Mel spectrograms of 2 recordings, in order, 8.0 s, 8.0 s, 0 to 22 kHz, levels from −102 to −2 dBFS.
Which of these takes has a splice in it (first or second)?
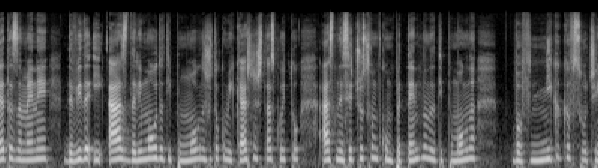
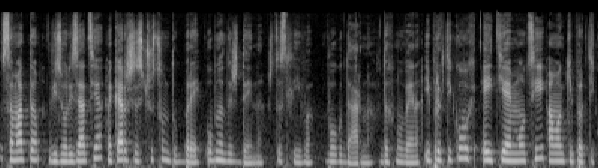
second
